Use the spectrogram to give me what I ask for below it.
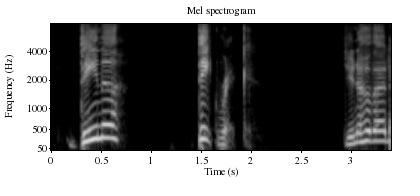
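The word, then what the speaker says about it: Dena Dietrich: I don't know how to pronounce her name. Dina Dietrich. Do you know who that is? Dina, D-E-N-A, D-I-E-T-R-I-C-H. Dina Dietrich.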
